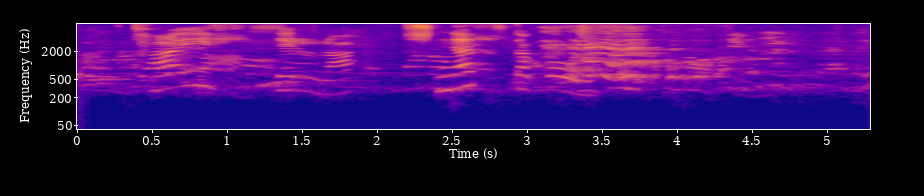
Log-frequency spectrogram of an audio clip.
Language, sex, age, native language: Icelandic, male, 9, Icelandic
